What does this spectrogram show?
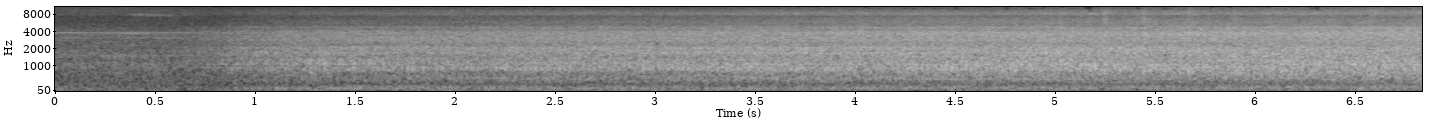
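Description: Diesel passenger train approaching: its engine hum and running noise swell in about a second in and grow steadily louder.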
